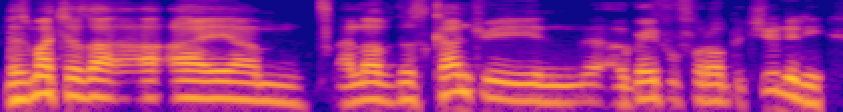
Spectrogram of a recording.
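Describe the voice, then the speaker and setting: A young man hosting a casual podcast interview, slangy, animated and quick to laugh. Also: mid-range voice, no echo. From New Zealand. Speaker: podcast host.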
